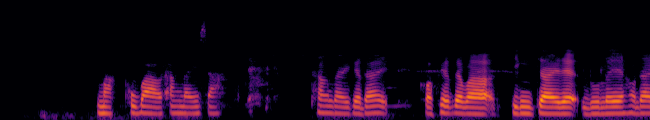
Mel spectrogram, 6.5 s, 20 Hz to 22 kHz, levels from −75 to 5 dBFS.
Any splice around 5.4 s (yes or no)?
no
